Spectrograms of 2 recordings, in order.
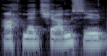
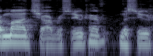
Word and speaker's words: Ahmad Shah Massoud: One of the big reason why we were hesitant to back him is because Ahmad Shah Massoud, or Ahmad Shah Massoud, however you want to pronounce it. I've heard apparently both's acceptable.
